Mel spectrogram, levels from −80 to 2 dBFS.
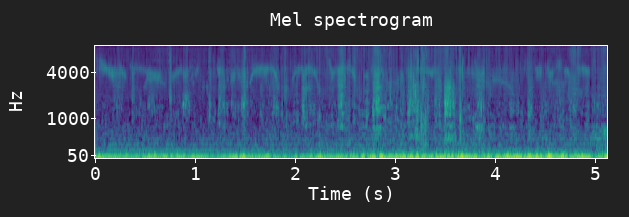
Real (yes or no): no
